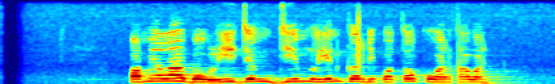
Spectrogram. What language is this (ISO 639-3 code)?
sun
